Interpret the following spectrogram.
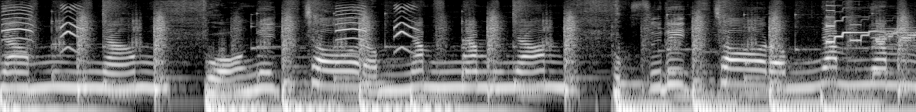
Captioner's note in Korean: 냠냠냠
